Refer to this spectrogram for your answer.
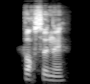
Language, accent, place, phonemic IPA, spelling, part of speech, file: French, France, Lyon, /fɔʁ.sə.ne/, forcener, verb, LL-Q150 (fra)-forcener.wav
- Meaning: to become enraged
